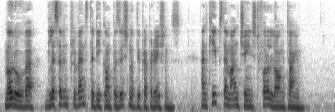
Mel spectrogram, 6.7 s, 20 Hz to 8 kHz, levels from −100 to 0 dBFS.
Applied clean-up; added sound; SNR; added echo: none; none; none; none.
